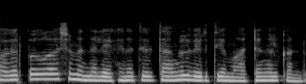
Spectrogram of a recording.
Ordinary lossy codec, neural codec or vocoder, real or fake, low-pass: MP3, 64 kbps; codec, 16 kHz, 8 kbps, FreqCodec, smaller model; fake; 7.2 kHz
